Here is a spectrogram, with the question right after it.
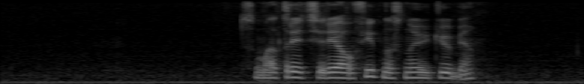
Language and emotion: Russian, neutral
